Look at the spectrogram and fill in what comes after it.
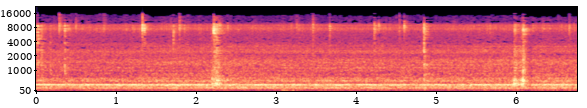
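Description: Egg and shrimp omelette frying in hot oil in a nonstick pan: a steady sizzle with many small crackling pops, over a steady low hum. Two louder knocks stand out about two seconds in and near the end.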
